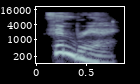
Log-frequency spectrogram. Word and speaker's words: fimbria: of um eukaryotic cells so it is fim fimbria I've been saying it wrong fimbria so that's the only part of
